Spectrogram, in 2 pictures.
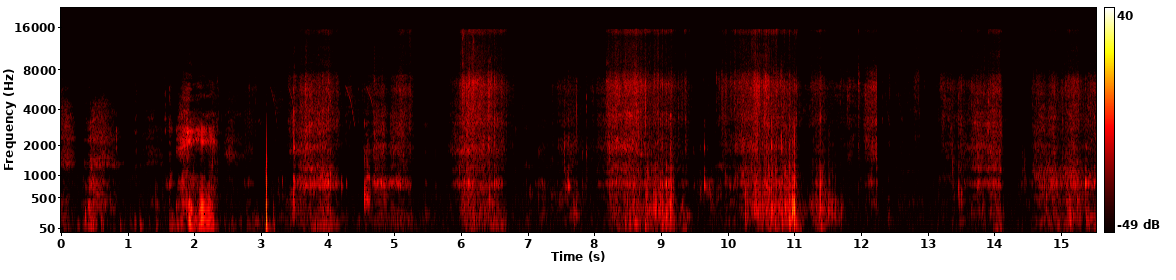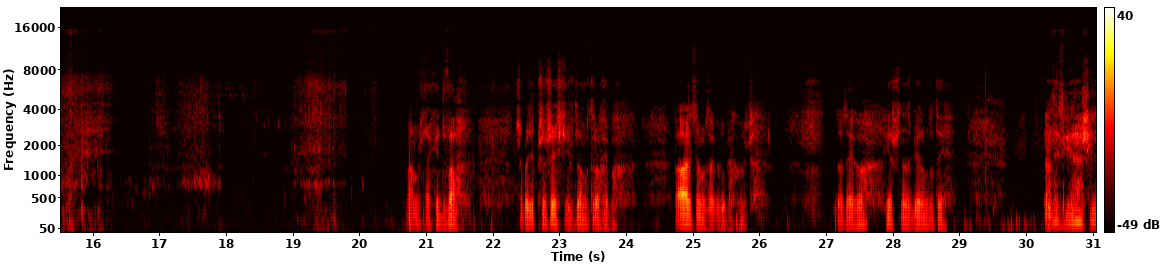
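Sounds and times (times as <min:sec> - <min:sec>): shrub leaves and twigs rustling: 0:01.8 - 0:16.3.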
